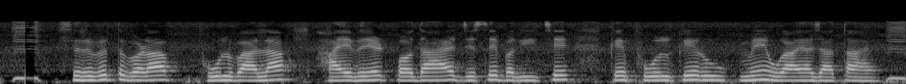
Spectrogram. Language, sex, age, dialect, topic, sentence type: Hindi, female, 31-35, Marwari Dhudhari, agriculture, statement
